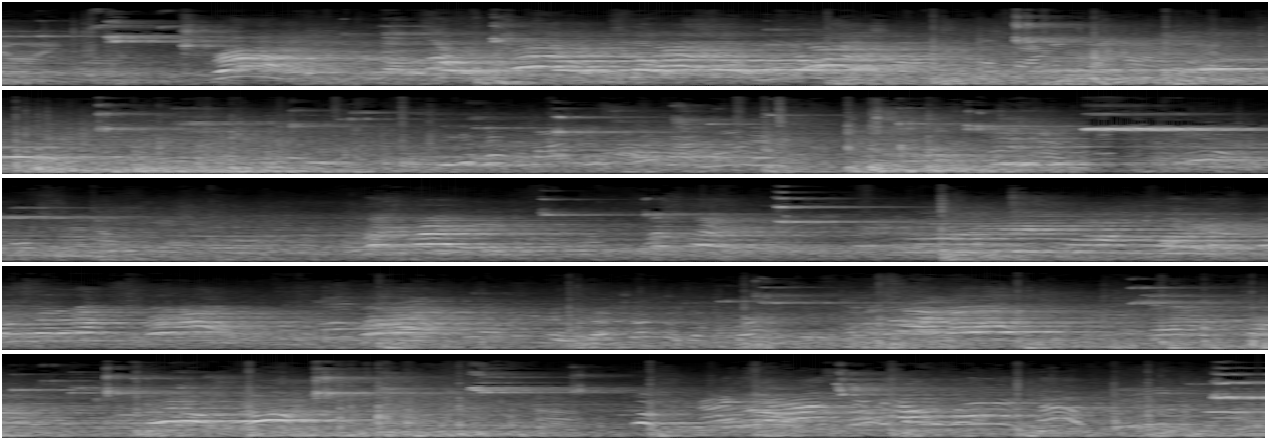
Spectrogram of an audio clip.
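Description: Basketball game in a gym: a ball bouncing on the hardwood floor with sharp knocks, amid shouting voices from players and spectators, all echoing in a large hall.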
